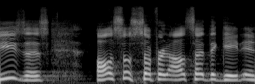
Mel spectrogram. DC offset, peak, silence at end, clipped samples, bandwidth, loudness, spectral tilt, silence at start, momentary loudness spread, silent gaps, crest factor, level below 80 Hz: under 0.1%; -6 dBFS; 0 s; under 0.1%; 16.5 kHz; -22 LUFS; -4 dB/octave; 0 s; 7 LU; none; 16 dB; -60 dBFS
